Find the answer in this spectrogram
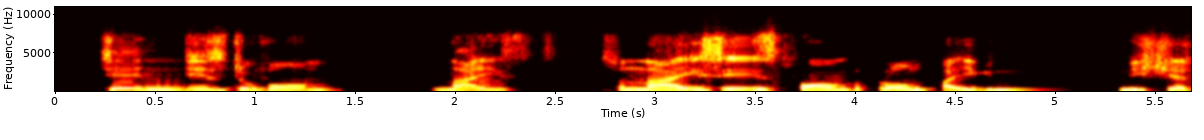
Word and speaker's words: gneiss: Next metamorphic rock is gneiss. Student, look at the spelling of gneiss, Gneis. Gneiss, G is silent here.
